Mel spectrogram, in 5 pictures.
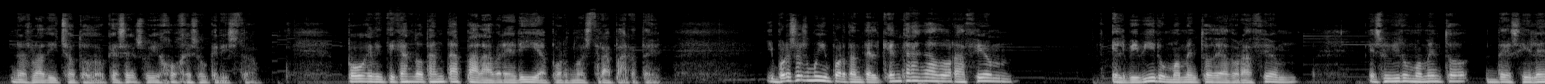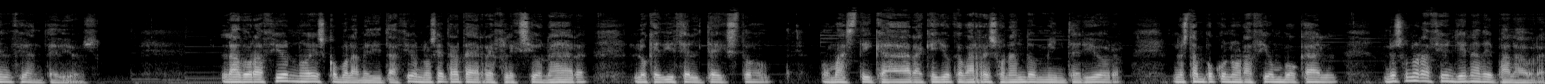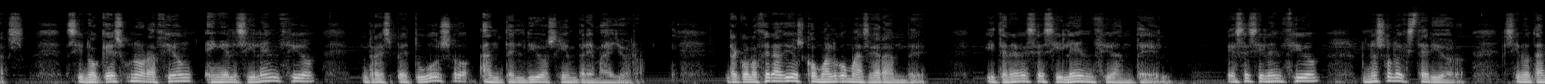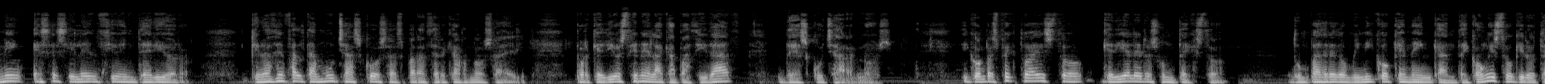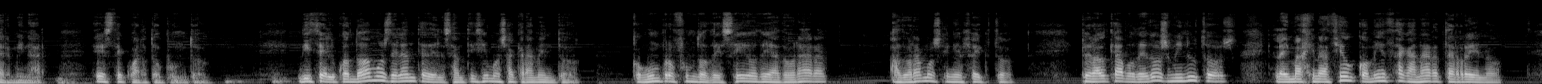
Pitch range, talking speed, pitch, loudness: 105-130 Hz, 145 wpm, 110 Hz, -22 LUFS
